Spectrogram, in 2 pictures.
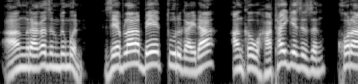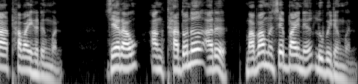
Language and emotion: Bodo, angry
